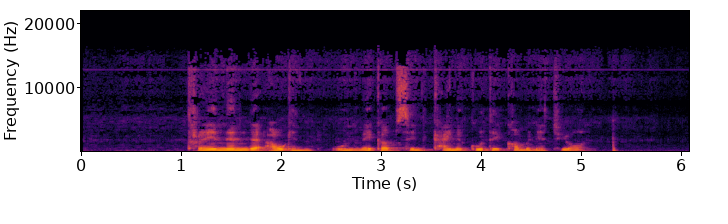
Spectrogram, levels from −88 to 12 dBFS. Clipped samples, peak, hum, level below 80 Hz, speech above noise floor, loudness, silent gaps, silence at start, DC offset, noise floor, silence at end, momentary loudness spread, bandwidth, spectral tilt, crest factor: under 0.1%; -4 dBFS; none; -52 dBFS; 42 dB; -21 LUFS; none; 1.1 s; under 0.1%; -62 dBFS; 0.7 s; 19 LU; 16 kHz; -7 dB/octave; 18 dB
